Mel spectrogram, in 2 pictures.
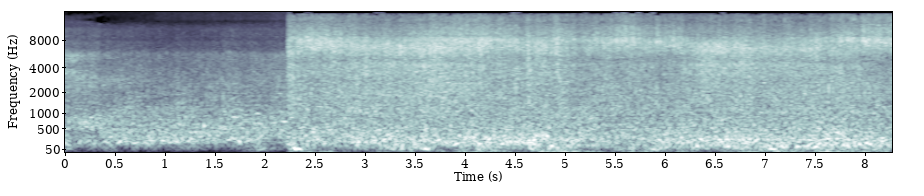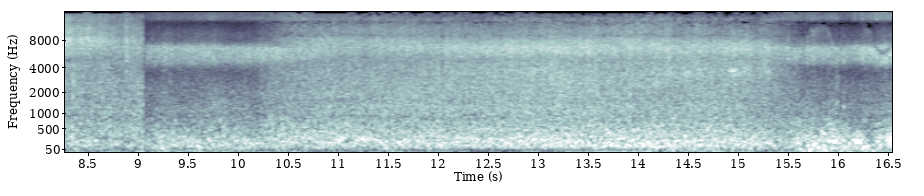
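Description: Loud, steady rush of whitewater rapids close around a kayak, with spray splashing over the boat and wind noise on the microphone.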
